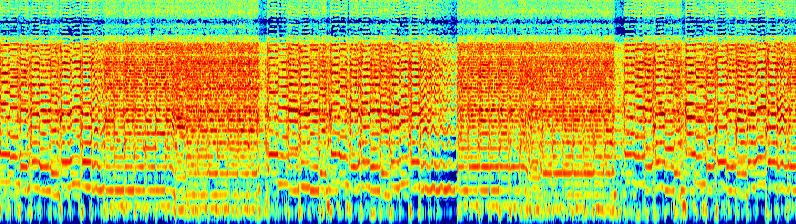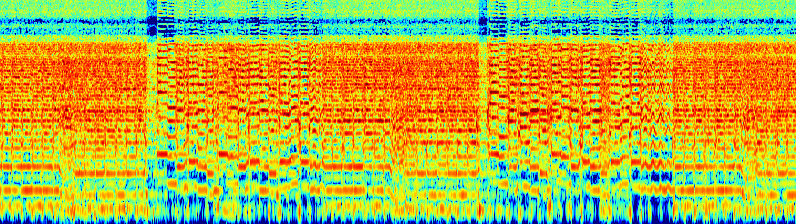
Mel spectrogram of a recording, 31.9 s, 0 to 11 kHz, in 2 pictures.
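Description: Valiant Jupiter electric guitar with Bare Knuckle Riff Raff humbuckers, played through a Revv Generator 120 MKIII amp: a repeating riff that comes round about every six and a half seconds. The humbuckers are wired with the bridge in single-coil mode and the neck in parallel, then switched to series mode on both partway through.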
